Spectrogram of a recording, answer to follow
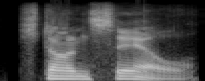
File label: "stunsail", American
